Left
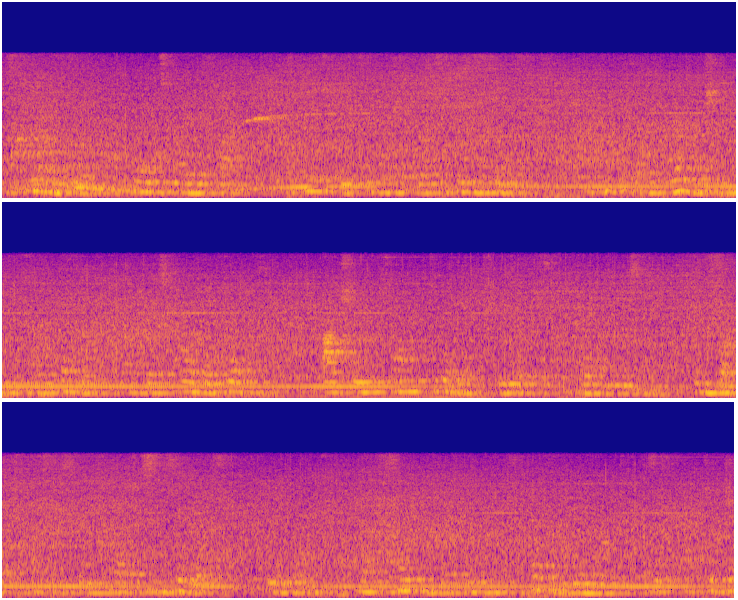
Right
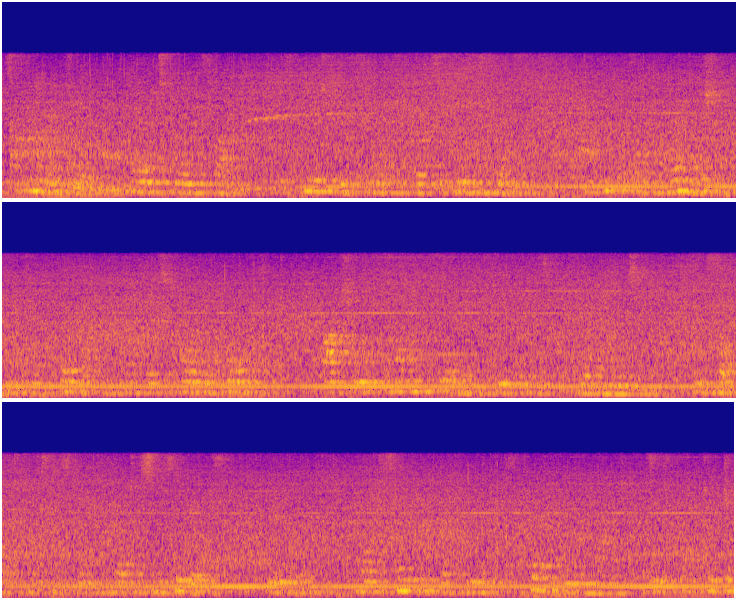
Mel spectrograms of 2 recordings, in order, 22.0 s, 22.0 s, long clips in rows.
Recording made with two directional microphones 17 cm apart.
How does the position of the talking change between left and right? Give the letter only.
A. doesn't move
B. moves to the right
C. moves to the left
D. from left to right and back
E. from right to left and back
E.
